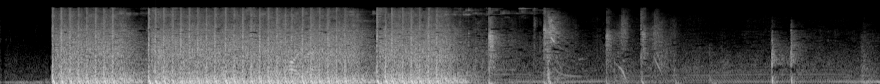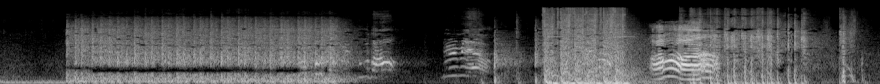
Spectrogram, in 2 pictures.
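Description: Heavy automatic gunfire in a Chinese-language battle-royale shooter video game, long loud bursts in the opening seconds followed by shorter scattered volleys and thuds, with a player talking over parts of it.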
